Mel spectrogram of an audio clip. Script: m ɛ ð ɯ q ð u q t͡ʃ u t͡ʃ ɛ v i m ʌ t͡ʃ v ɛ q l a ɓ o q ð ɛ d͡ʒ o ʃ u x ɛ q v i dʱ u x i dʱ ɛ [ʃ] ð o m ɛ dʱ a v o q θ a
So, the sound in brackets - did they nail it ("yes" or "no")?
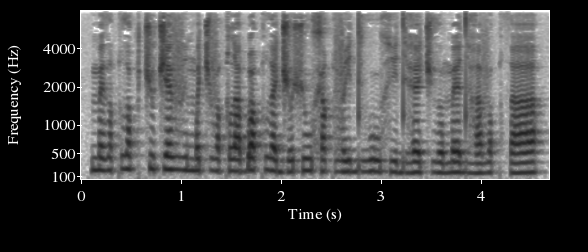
no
